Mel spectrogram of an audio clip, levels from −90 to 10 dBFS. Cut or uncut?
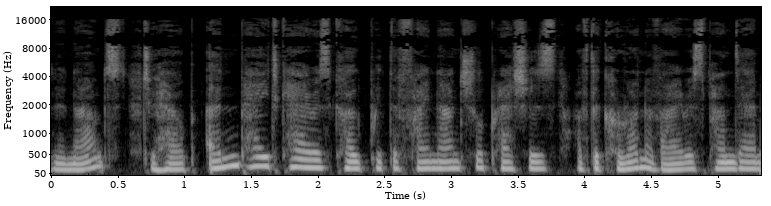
cut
